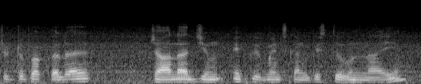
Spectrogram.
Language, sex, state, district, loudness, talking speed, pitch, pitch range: Telugu, male, Telangana, Mahabubabad, -19 LUFS, 85 wpm, 115 Hz, 105-120 Hz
